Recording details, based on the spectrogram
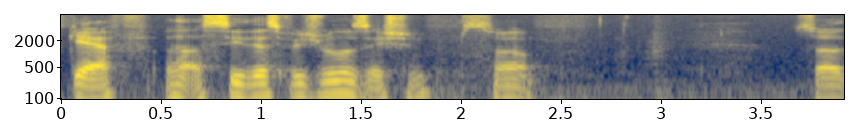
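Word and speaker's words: SCIF: supply chain all research Personnel working from a skiff um so this should be familiar to people in United States cuz this was in the news a lot uh sensitive compartmentalized information uh facility pronounced scaf see this visualization so so this yeah so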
